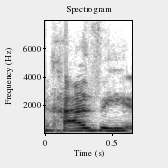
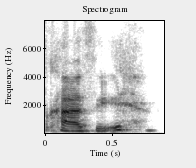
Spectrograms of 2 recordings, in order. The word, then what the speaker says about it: Kazi: I'm pronouncing it correctly it doesn't rhyme with Nazi H kazy yeah no it's not Kazi it's just kazy most people think that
